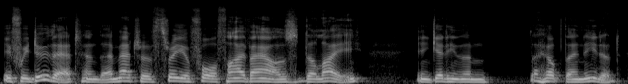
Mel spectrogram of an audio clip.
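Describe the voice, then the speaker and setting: A man's voice: mid-range voice, normal speed, darkish tone. An older man who grew up in Tonga, telling his life stories in a radio interview, rambling a little and correcting himself as he goes. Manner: rambling, with restarts and self-corrections. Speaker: interview guest.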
